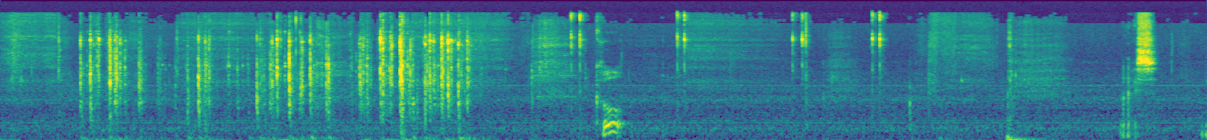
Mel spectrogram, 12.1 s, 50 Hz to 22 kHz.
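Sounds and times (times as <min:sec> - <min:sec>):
computer keyboard typing: 0:00.8 - 0:04.8.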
